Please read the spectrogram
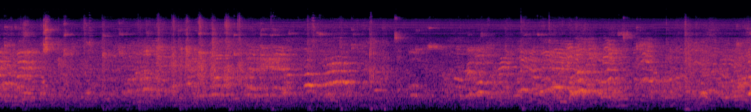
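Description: A basketball being dribbled on a hardwood gym floor, irregular sharp bounces, under a steady chatter of voices from the crowd and players.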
